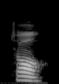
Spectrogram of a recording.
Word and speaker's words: 저: Las dos sílabas suenan igual. 저, 처가.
